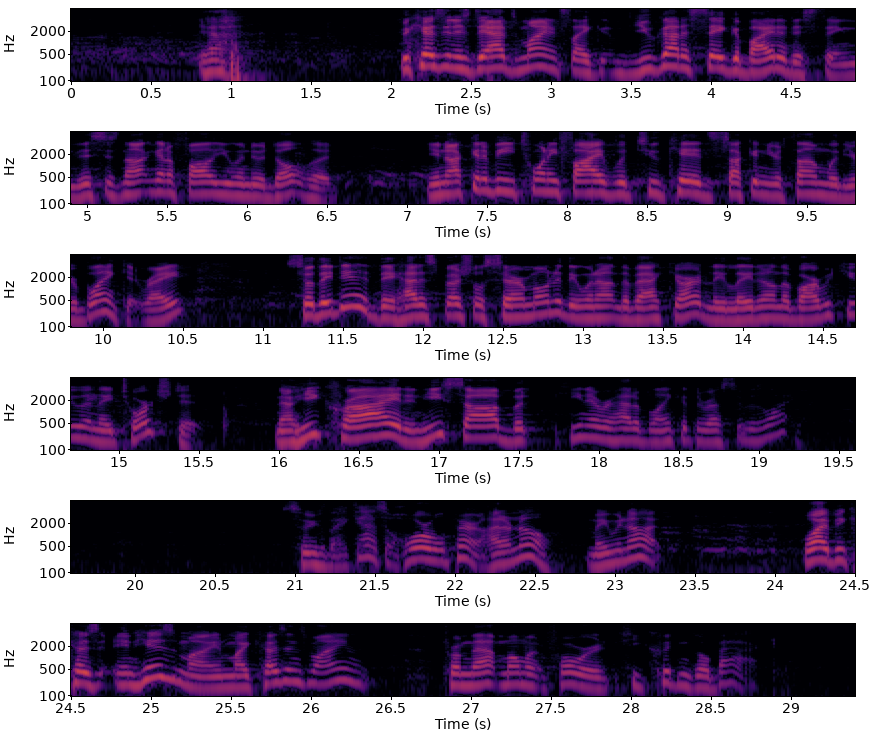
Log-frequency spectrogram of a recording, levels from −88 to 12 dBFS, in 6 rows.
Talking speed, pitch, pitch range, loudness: 225 wpm, 185 Hz, 160-215 Hz, -45 LUFS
